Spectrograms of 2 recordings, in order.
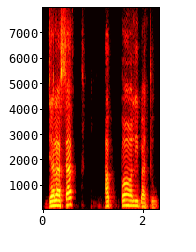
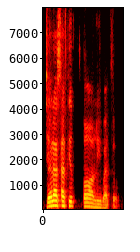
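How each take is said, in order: First: Jalasat ends in a bare t, with no vowel. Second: Jalasat takes an 'i' vowel linking it onward.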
